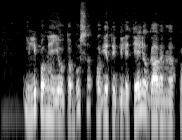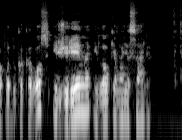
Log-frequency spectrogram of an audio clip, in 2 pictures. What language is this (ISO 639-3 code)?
lit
